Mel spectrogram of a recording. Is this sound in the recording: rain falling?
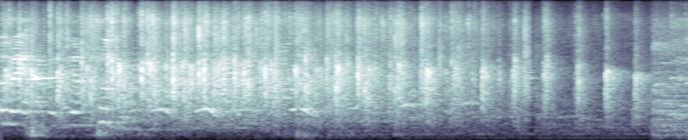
no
